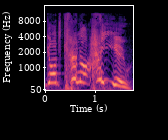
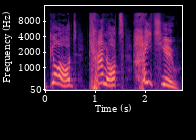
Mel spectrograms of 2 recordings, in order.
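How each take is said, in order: First: Preacher's shout. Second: Slow, deliberate preacher emphasis; slow and weighty. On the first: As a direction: hit hate with full force. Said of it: "Hear that prophetically". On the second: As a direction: lay each word down slowly. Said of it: "Please hear this". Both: Shown as a demonstration.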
